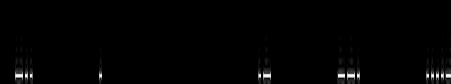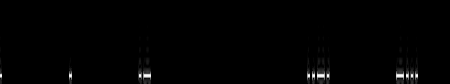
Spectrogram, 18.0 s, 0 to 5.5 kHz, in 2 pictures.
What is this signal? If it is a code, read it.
Morse code, heard as a keyed tone, about 25 wpm, spaced as for 6 wpm, 570 Hz. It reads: DE AG4EA FB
